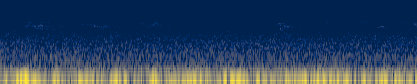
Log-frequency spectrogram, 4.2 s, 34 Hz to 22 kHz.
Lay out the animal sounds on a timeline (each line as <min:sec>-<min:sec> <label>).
0:00.0-0:01.9 Blue-headed Vireo (Vireo solitarius)
0:02.4-0:04.2 Red-eyed Vireo (Vireo olivaceus)
0:02.9-0:04.2 Ovenbird (Seiurus aurocapilla)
